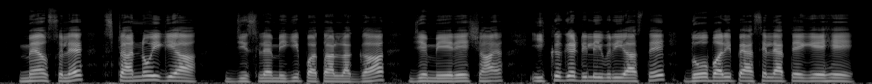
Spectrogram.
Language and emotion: Dogri, surprised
